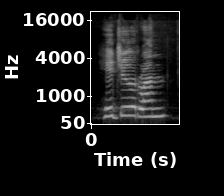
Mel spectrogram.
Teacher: جیم light اور ساتھ میں جیم کا قلقلہ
